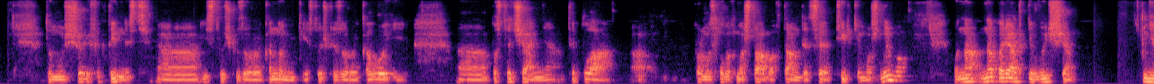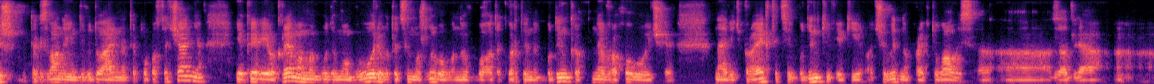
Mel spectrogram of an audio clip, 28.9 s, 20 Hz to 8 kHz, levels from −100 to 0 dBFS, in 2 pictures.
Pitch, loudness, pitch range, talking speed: 95 Hz, -24 LUFS, 90-110 Hz, 115 wpm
